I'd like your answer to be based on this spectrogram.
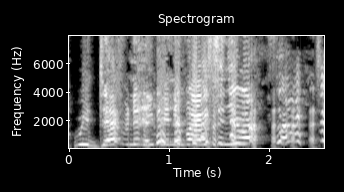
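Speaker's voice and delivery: high, loud, through laughter; helpless laughter breaking into the words; laughing. Real, not acted. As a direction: crack up while telling it. Laughing at her mum's warning.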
